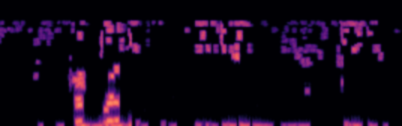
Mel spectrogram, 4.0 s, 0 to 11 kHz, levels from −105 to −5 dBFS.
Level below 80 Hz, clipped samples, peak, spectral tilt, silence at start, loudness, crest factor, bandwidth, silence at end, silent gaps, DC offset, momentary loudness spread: -58 dBFS; under 0.1%; -18 dBFS; -3 dB/octave; 0.35 s; -39 LUFS; 24 dB; 6.2 kHz; 0.2 s; 1.77-1.95 s, 3.28-3.32 s; under 0.1%; 21 LU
